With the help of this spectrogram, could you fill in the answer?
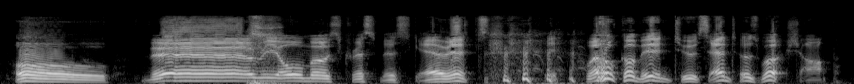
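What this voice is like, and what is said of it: Poor Santa voice, odd accent. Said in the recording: “That was terrible. That got a weird accent at the end.”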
